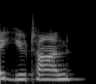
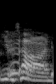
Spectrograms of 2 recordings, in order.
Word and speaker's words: Utahn: Lots of ways. Most of us say Utahn, but Utahn.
